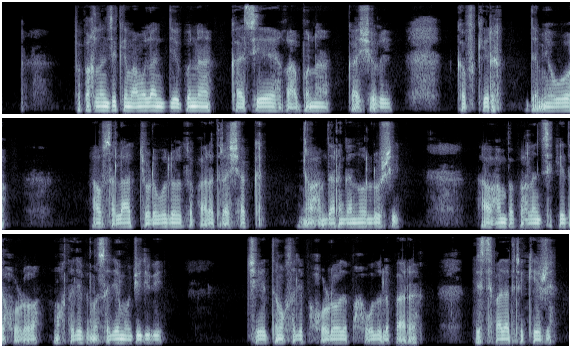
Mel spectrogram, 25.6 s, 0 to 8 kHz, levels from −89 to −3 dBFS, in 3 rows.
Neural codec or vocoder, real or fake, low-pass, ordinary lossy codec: none; real; 7.2 kHz; AAC, 32 kbps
